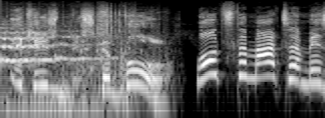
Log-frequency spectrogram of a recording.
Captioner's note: tires screeching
